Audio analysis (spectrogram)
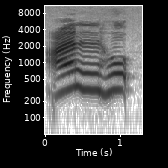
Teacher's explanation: Anhu, an izhar halqi tepatnya ya, karena ada nun sukun bertemu dengan huruf H. Huruf H adalah huruf halqi atau huruf tenggorokan, sehingga dibacanya nun sukunnya jelas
